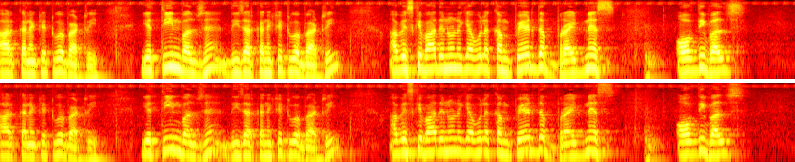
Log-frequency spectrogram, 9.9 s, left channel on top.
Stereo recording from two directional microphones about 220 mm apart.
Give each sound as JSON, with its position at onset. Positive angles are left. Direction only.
{"t": 0.0, "sound": "a man's voice", "side_deg": 45}
{"t": 8.4, "sound": "speech", "side_deg": 30}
